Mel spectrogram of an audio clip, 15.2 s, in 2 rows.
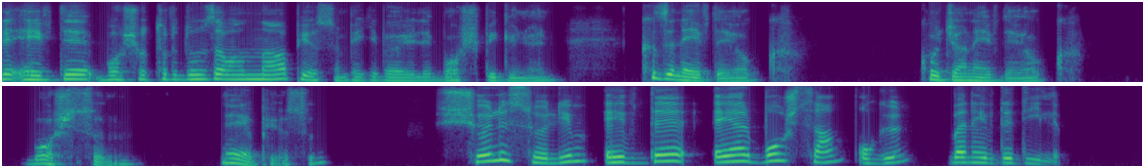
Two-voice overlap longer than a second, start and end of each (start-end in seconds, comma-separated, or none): none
